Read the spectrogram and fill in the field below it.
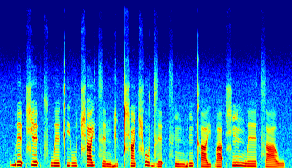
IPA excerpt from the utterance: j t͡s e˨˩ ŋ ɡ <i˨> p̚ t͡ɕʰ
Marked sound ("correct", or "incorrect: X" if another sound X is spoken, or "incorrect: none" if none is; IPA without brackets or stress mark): correct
